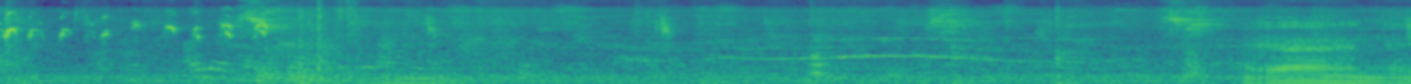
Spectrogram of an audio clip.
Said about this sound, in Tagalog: Oh, tandang na. Tumitilaok na yan.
